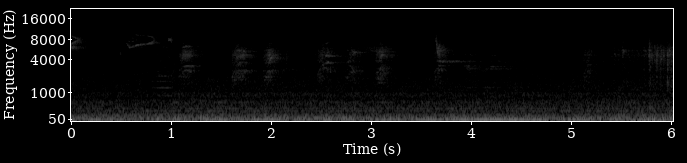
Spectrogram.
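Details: Young palm tanagers on their first flights from a 9th-floor apartment in Medellín, Colombia, where they hatched in an oregano plant, give thin, high chips and short squeaky notes, one or two a second, over low background rumble.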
